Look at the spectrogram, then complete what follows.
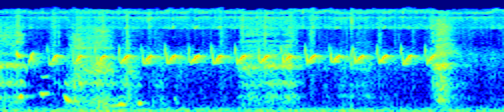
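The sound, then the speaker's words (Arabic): A small bird chirps as a sound effect in a radio drama: a rapid, steady series of many short, high chirps at an even pace, fairly loud and alone without voices. “تعال يا عصفور يا صغير، يا طائر ورمل. أنا عصفورة زيك، اسمي تشكر”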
